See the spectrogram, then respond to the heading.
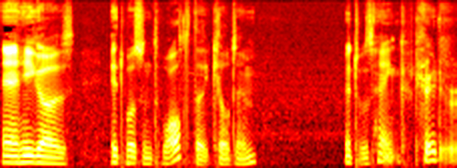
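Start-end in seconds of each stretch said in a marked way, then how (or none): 1.1-4.6 badly done, breathy, hushed whisper. Retelling the scene where Gus goes up on the hill, in a bad Gus impression. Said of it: "that was the worst Gus impression ever".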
